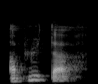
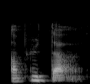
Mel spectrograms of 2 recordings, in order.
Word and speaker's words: à plus tard: Notice that we do not pronounce the D at the end of the word. It's like the rule of the N. We would have pronounced it if we had an E after the D.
